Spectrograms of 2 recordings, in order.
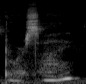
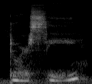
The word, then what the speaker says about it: dorsi: little lower this is the tmus dorsai ormus dorsy depends on if you go a little more English pronunciation versus The Original Latin dors or dorsi referring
